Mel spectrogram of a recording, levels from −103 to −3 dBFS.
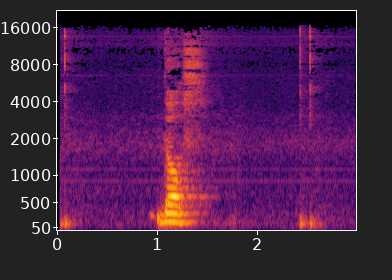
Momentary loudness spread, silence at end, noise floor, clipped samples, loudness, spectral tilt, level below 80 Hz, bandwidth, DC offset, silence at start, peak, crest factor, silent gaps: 23 LU; 0.4 s; -58 dBFS; under 0.1%; -21 LUFS; -6 dB/octave; -62 dBFS; 16.5 kHz; under 0.1%; 0.05 s; -4 dBFS; 22 dB; none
